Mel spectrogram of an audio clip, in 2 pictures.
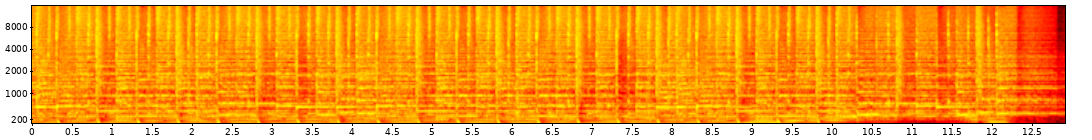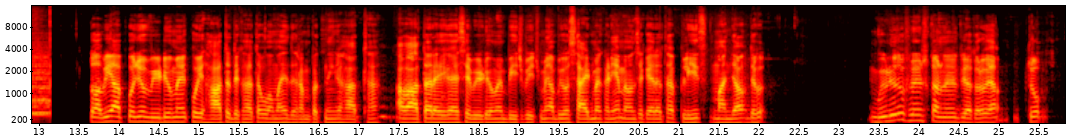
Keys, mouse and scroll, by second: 11.2 click.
